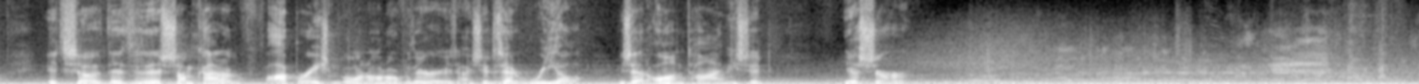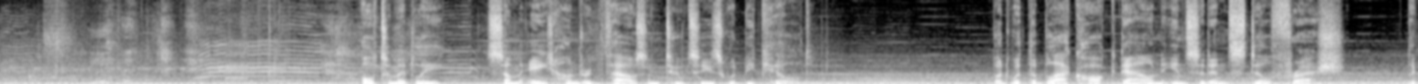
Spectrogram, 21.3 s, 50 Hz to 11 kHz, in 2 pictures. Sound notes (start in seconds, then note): 10.6 child wailing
